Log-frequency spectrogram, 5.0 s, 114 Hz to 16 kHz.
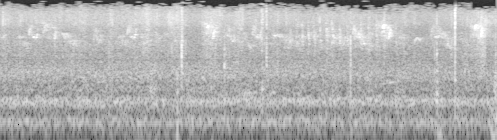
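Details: Steady hum of many honey bees while nucleus colonies are formed in the old style on 15 May 2018; unbroken drone, a few light taps, and distant chirping birds.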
